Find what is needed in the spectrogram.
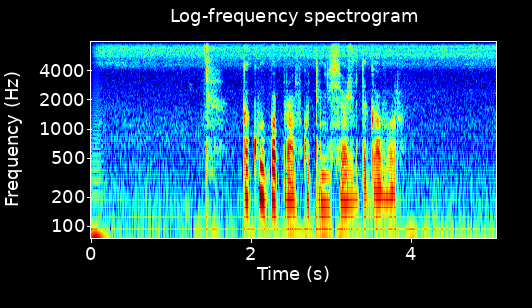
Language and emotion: Russian, neutral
